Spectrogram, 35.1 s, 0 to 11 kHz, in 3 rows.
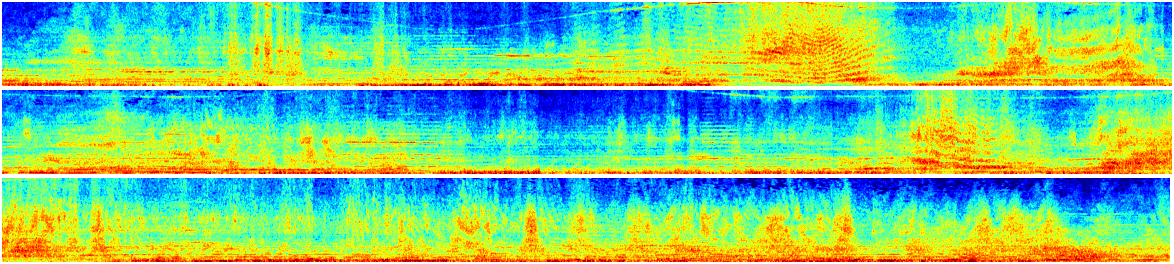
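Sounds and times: model jet turbine engine: 0.0s - 35.0s
music playing: 0.0s - 35.0s.

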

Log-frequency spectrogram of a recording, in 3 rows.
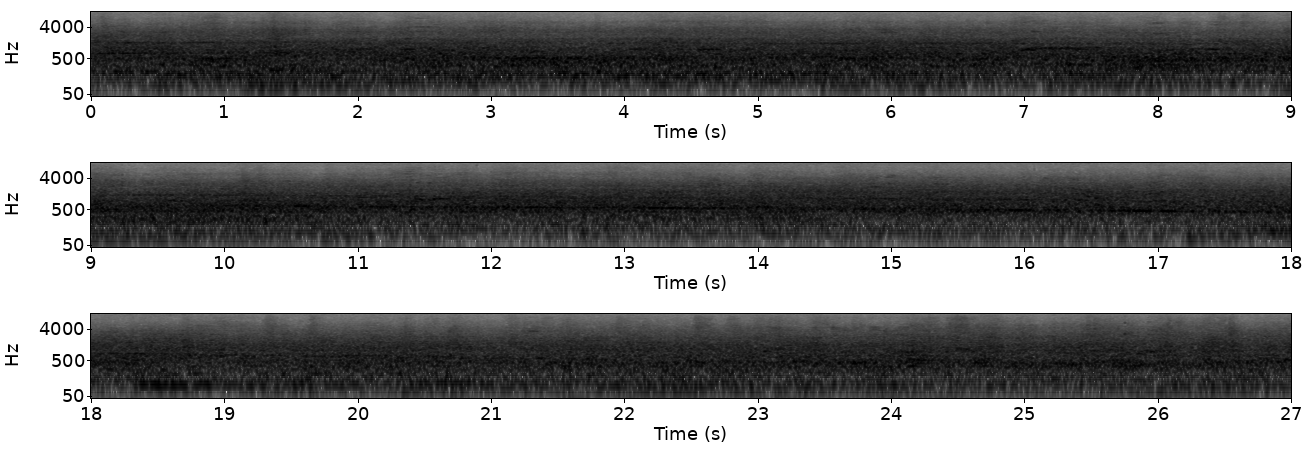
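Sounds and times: tram wheels rumbling on rails: 0.0s - 27.0s.

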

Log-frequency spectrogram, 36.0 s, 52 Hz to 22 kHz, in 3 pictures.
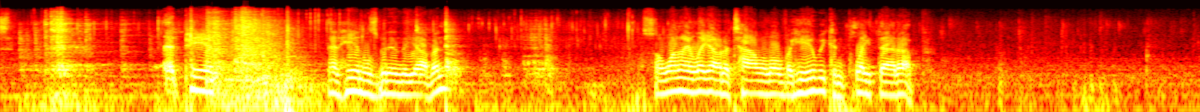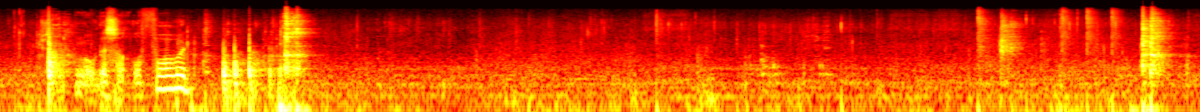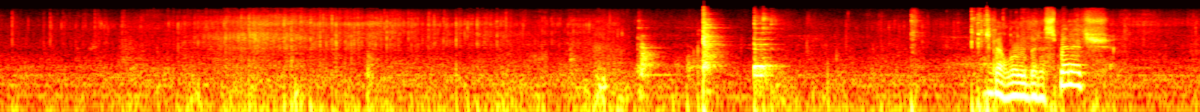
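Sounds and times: soft sizzle from hot pan: 0.0s - 36.0s.

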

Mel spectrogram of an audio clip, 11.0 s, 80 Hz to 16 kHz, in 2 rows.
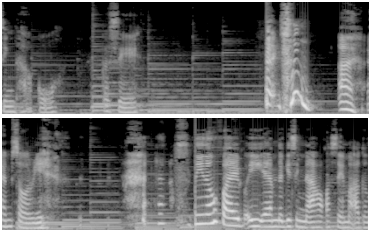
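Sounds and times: acoustic guitar music: 0.0s - 11.0s
woman sneezing: 4.0s - 4.7s.

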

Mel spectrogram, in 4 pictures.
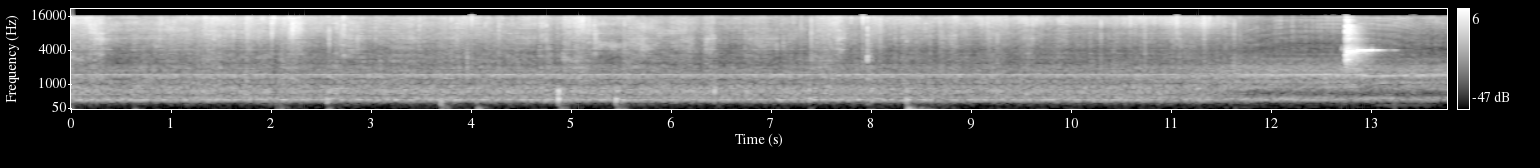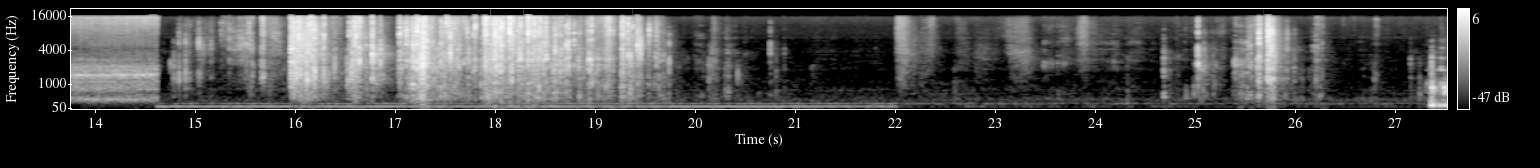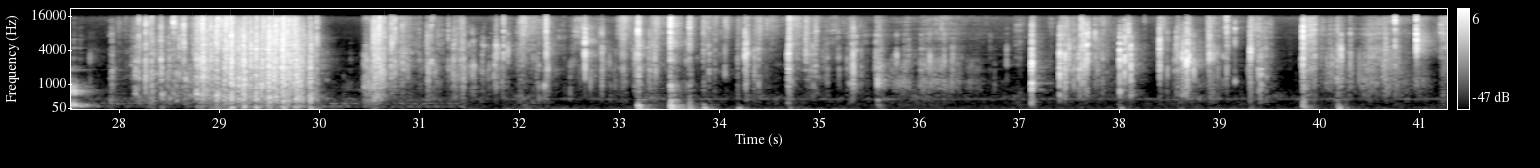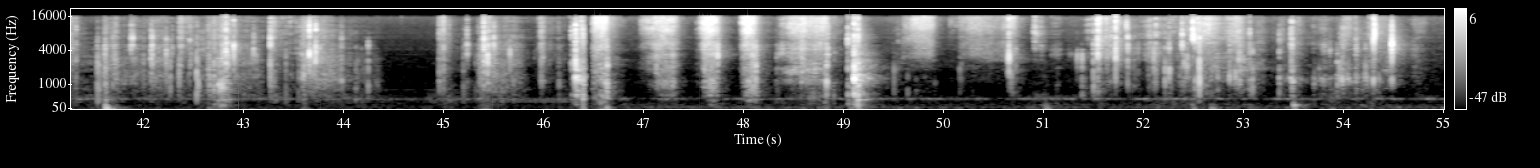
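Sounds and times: plastic scraper crackling on bag: 0.0s - 13.4s
plastic bag crinkling: 0.0s - 21.0s, 25.0s - 26.4s, 27.9s - 46.5s, 50.7s - 54.9s.

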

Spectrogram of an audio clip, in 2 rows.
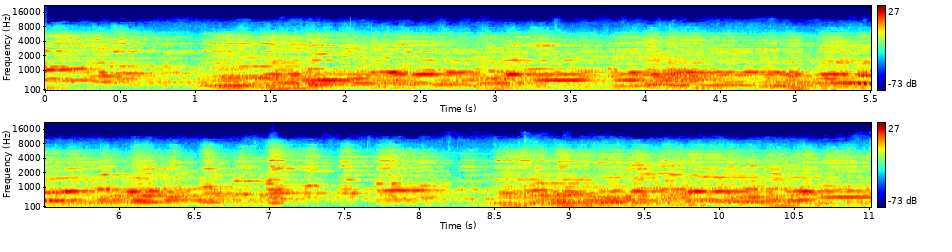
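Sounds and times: bandoneon notes: 0.0s - 11.0s
tango music over loudspeaker: 0.0s - 11.0s.

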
